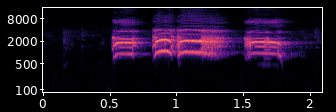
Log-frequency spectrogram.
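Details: Crow of a red junglefowl near a decoy rooster set as a trap, recorded 6 January 2021, sounding like a young cockerel. A short opening note, a long drawn central phrase and a clipped final burst, with no background sounds.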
